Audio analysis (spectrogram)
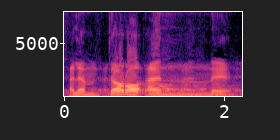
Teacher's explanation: ألم تر أن، مش ترى أن، ما فيهاش ألف، ألم تر أن، والنون مشددة فيها غنة بمقدار حركتين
